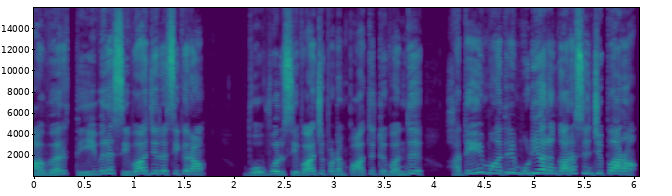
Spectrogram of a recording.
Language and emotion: Tamil, surprised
